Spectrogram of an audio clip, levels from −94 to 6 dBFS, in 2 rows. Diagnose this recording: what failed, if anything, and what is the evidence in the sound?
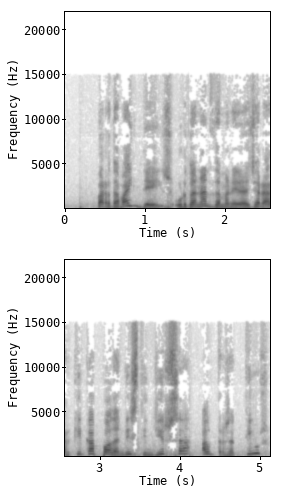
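Comfort noise in place of the background, codec stage, 0.03 to 0.15 s: room detail becomes steady, featureless hiss about 2 dB quieter, not a gate's silence; likely Opus DTX.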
